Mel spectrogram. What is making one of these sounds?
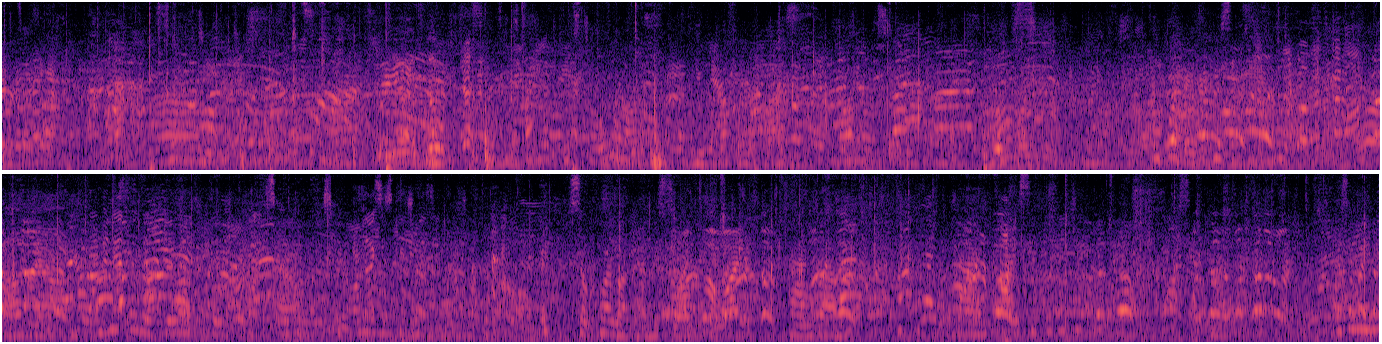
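Spectators nearby talk and call out outdoors.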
